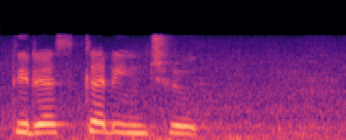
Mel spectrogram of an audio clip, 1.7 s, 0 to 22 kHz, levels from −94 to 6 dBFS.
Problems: constant background noise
